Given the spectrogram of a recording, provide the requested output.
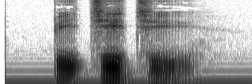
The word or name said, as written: pichichi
